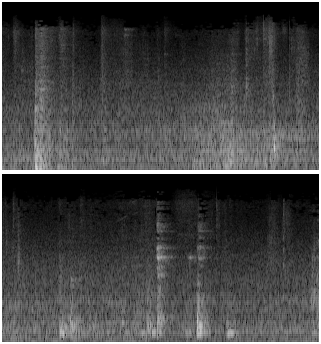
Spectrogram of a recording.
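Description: Kitchen clatter: a series of sharp knocks and clinks as bowls, dishes and utensils are handled and set down during food prep. The loudest knock comes about a third of a second in, and a quick cluster of clinks follows past the middle.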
